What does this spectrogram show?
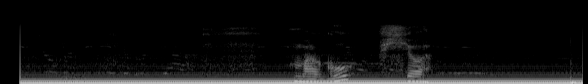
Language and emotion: Russian, neutral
